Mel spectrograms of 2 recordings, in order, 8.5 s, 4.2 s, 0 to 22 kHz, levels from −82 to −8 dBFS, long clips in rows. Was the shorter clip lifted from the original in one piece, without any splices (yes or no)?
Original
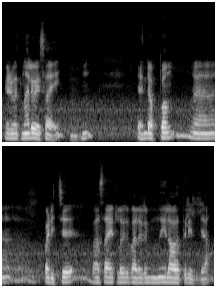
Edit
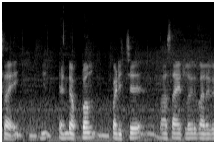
no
